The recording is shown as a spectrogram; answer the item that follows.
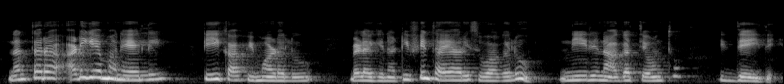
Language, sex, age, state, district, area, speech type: Kannada, female, 45-60, Karnataka, Tumkur, urban, spontaneous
